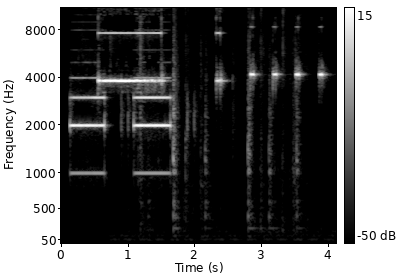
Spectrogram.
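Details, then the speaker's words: Ademco 6139 alarm keypad during a zone test: steady piercing tones, then clipped high beeps repeating about three times a second, the intermittent fire-zone alarm, like the 6137R. "All right, here comes the fire zone. Dark. There. And as you can hear, this one does the intermittent beeping like the 6137R."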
